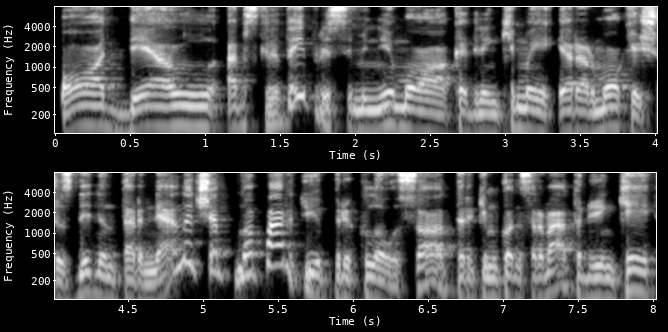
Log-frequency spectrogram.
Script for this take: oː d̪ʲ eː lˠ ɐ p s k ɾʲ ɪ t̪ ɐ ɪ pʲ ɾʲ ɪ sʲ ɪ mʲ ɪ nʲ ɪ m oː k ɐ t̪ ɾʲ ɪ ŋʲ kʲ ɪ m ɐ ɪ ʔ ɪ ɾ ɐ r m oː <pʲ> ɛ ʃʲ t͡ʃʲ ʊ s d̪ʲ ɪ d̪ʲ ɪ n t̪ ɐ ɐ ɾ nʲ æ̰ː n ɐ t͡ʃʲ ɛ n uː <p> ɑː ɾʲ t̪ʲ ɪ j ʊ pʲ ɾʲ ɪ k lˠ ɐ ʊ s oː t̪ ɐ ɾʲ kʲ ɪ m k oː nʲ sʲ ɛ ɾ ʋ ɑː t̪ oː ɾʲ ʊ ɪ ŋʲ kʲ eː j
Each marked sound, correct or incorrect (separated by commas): incorrect, correct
